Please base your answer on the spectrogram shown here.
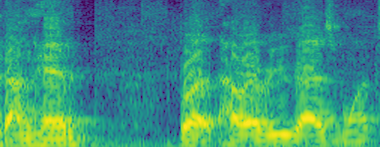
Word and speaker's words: Ranger: My name is actually Rangel, but however you guys want to address me, Ranger, is how most people do, so I'm comfortable with either.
